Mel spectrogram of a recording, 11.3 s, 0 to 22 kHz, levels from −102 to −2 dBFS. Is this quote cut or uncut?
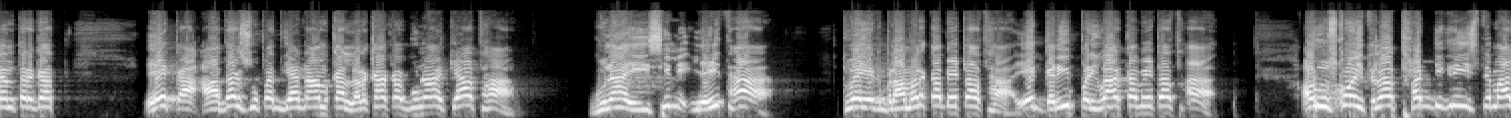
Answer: uncut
